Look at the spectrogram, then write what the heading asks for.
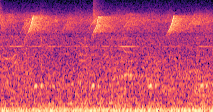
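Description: Birds calling: a high call that rises quickly and then holds briefly, repeated three times a little over a second apart, with fainter short double notes lower down, over a steady low rumble.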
